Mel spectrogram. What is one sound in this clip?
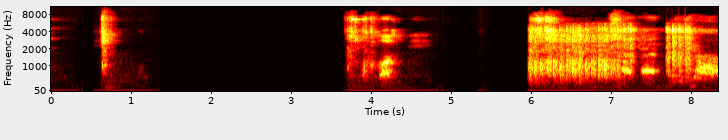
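Gunfire and explosions from a mobile game crackle through a small phone speaker in short bursts.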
